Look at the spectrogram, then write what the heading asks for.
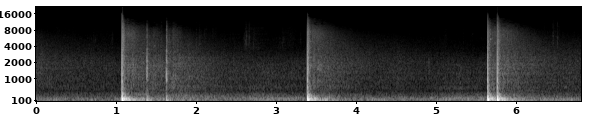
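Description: Aerial firework shells bursting: a sharp boom about a second in followed by two smaller cracks, another boom about halfway, and a quick double boom near the end, each trailing off in echo.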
